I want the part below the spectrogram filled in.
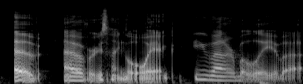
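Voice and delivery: put-on beach-bum surfer dude delivery. Speaking to the audience, in a surfer dude voice. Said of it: "Not sure what surfer dude voice that was".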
